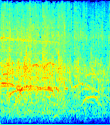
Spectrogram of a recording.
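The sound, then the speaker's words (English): An audience applauds to welcome the Spaghetti Circus, a youth circus troupe, with dense, steady clapping that stays loud throughout. “Please put your hands together and welcome the Spaghetti Circus.”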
